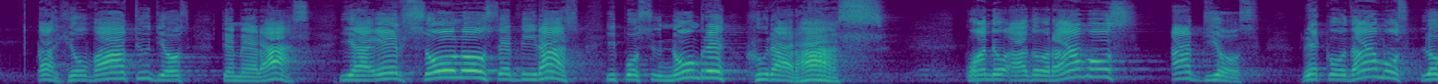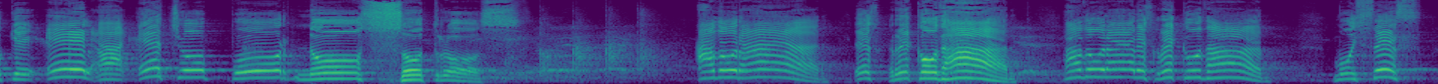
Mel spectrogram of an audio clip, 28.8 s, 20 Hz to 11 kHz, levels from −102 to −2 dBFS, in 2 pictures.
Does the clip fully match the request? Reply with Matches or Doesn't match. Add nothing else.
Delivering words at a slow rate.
Matches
